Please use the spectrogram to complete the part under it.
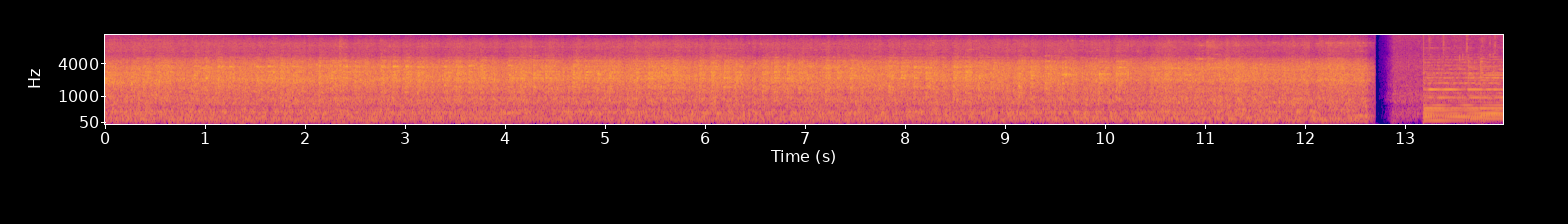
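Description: A train rumbles past a closed railway level crossing in a steady, loud, continuous roar that holds for over twelve seconds, then cuts off abruptly to quieter surroundings.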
